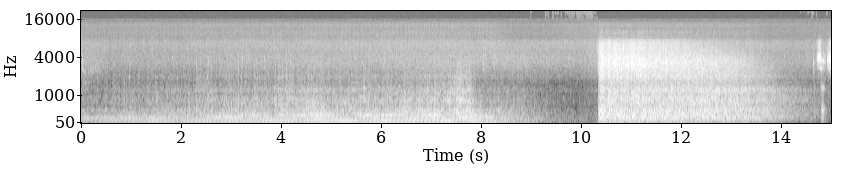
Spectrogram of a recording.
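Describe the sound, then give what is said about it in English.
A flying bomb's heavy engine drone roars low overhead for several seconds, fades into a brief lull, then a sudden loud, harsh rush of noise bursts in and gradually dies away. “From time to time, one of those infernal devices roared overhead.”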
